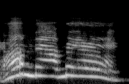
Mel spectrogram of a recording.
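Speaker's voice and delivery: drawn-out, very high mock yell; yelled denial. Speaker re-enacting insisting she's not mad, yelling it. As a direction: stretch the denial into a high wail. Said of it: "But I'm yelling, saying I'm not mad".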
